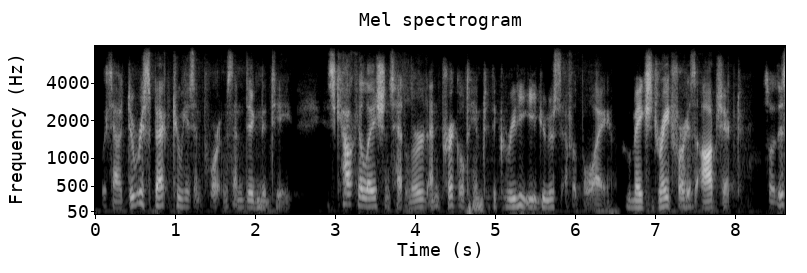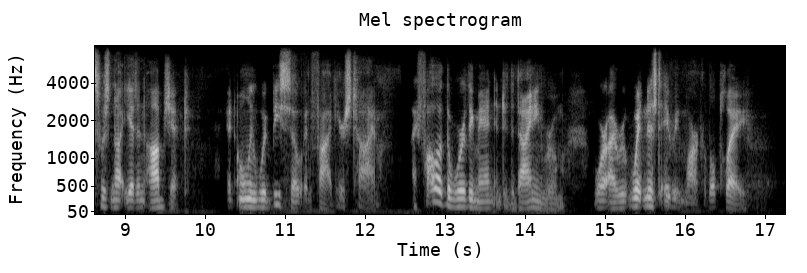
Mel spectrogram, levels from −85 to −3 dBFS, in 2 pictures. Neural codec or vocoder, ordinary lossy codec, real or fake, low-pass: codec, 16 kHz, 1 kbps, X-Codec, HuBERT features, trained on LibriSpeech; Opus, 32 kbps; fake; 7.2 kHz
